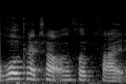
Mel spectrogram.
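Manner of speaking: ordinary talk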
